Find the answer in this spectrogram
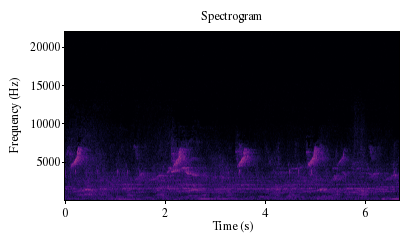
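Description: Small birds chirping, a short chirp repeated about once every second, with a low steady hum that comes in a few short stretches.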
